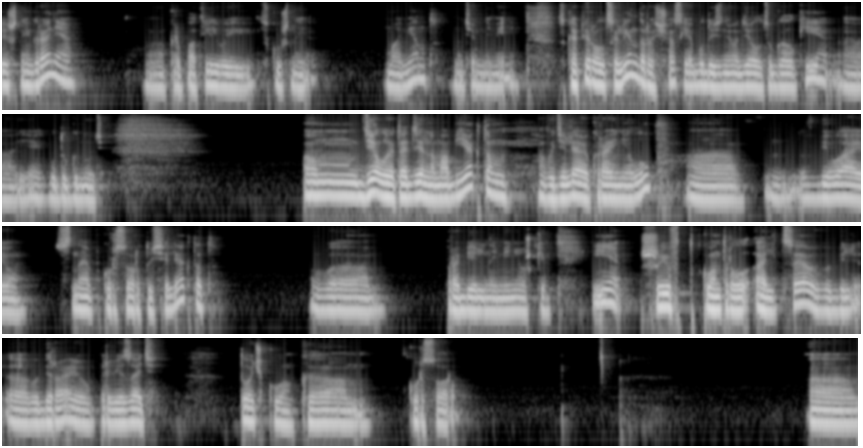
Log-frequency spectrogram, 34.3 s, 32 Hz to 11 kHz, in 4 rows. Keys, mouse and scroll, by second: 0.5 KP_Divide, 0.9-1.5 middle drag, 1.7 middle drag, 1.9 middle click, 3.1 shift+d, 5.5 p, 6.2 Tab, 6.7 Tab, 7.6 a, 7.8 a, 8.2 s, 10.2 ctrl+r, 13.2 2, 13.9 ctrl+c, 15.0 space, 16.6 BackSpace, 17.9 BackSpace, 23.3 Tab, 25.7-27.5 drag, 28.5 click, 30.2 ctrl+a, 30.2 click, 30.9-32.3 drag, 32.7-34.0 middle drag, 34.0 shift+d.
